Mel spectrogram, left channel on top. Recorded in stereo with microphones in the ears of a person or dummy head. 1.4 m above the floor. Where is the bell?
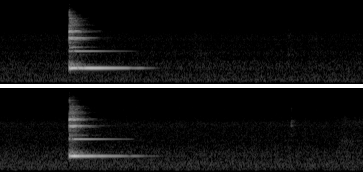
10° left (ahead or behind), 1.6 m.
